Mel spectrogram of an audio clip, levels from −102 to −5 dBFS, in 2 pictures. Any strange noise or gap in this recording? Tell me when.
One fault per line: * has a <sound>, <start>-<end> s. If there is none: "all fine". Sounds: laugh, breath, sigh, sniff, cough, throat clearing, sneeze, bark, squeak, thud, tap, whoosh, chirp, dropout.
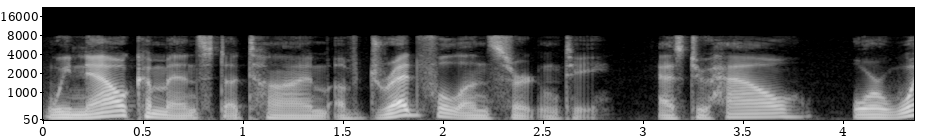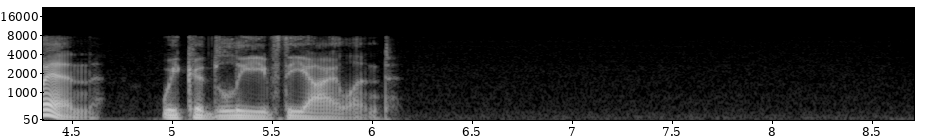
all fine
